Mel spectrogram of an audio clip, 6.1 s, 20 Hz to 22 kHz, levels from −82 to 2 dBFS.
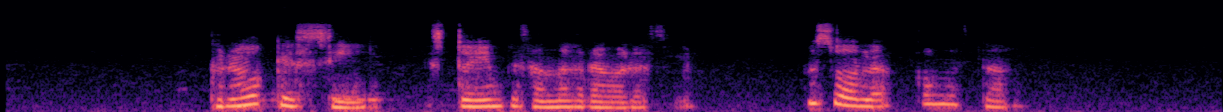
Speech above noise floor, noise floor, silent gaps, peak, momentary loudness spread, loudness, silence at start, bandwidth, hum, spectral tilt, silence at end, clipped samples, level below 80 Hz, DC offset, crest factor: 37 dB; -56 dBFS; none; -4 dBFS; 13 LU; -20 LUFS; 1.05 s; 9.4 kHz; none; -5.5 dB/octave; 1 s; under 0.1%; -48 dBFS; under 0.1%; 18 dB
